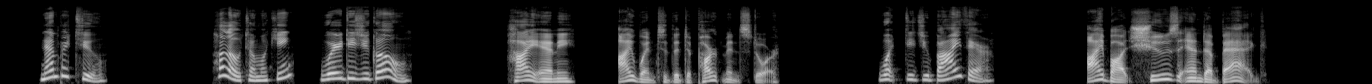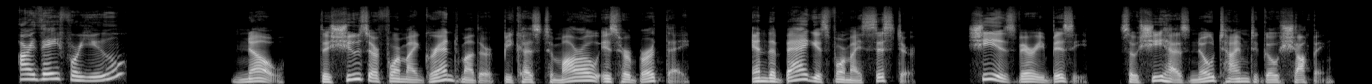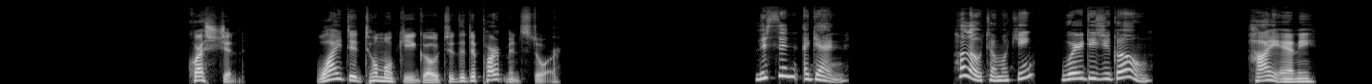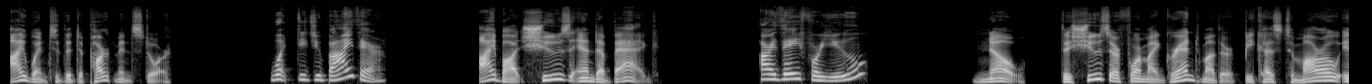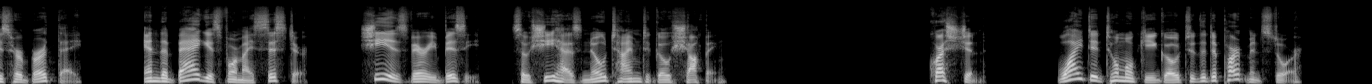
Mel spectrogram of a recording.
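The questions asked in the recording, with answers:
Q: Why did Tomoki go to the department store?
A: To buy shoes for his grandmother's birthday and a bag for his sister.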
